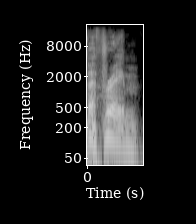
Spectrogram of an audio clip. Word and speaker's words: Ephraim: Forest of Ephraim. – Ephraim. – Ephraim. – Ephraim. Like it's three syllables.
